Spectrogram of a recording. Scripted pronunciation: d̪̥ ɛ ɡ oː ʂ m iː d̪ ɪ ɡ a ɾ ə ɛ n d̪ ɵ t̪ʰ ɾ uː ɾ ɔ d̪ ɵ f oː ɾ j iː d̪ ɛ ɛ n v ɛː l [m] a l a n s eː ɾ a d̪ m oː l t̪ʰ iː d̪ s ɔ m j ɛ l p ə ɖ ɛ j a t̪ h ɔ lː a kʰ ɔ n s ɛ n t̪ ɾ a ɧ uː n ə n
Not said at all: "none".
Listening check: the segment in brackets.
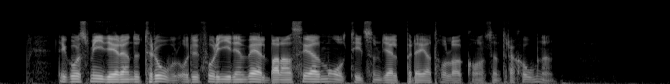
b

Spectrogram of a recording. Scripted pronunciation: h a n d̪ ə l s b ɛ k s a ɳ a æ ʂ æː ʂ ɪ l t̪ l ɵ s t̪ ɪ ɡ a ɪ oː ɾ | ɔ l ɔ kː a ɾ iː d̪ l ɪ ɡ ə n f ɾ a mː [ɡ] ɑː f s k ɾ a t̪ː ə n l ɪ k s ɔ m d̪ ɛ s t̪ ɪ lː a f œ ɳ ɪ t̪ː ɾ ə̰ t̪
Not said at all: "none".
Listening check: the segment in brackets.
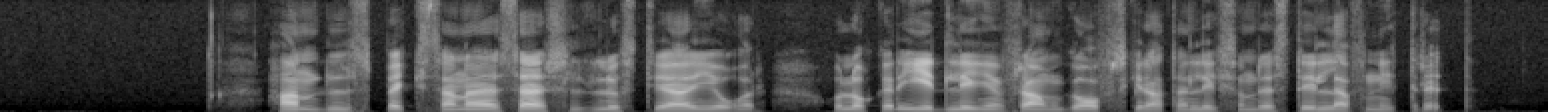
ɡ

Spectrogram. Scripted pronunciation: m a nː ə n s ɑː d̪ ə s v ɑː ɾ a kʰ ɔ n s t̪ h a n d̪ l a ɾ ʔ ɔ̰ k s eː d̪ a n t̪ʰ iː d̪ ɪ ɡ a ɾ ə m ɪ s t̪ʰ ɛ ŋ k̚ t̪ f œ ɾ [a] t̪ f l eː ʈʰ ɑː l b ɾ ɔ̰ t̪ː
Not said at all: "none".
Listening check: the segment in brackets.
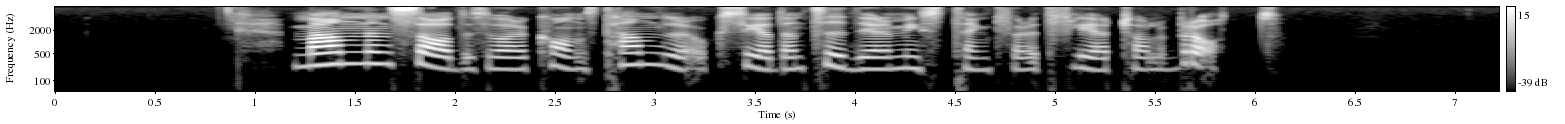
ɛ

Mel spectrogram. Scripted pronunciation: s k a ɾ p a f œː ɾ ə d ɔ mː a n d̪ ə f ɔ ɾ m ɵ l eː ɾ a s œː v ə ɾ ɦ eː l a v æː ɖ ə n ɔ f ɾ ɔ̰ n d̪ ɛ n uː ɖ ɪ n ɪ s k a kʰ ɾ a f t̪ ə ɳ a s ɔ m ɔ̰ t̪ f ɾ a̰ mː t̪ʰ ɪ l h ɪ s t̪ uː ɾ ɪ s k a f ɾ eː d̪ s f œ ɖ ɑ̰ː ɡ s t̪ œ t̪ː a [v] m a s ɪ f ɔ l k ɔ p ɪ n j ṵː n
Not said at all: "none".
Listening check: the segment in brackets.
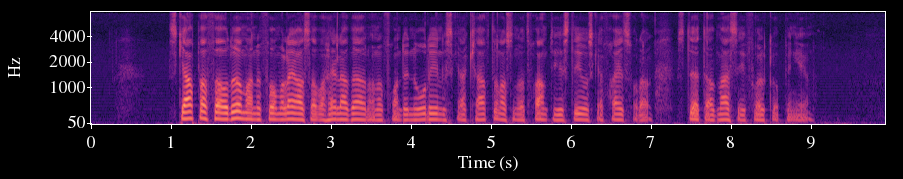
v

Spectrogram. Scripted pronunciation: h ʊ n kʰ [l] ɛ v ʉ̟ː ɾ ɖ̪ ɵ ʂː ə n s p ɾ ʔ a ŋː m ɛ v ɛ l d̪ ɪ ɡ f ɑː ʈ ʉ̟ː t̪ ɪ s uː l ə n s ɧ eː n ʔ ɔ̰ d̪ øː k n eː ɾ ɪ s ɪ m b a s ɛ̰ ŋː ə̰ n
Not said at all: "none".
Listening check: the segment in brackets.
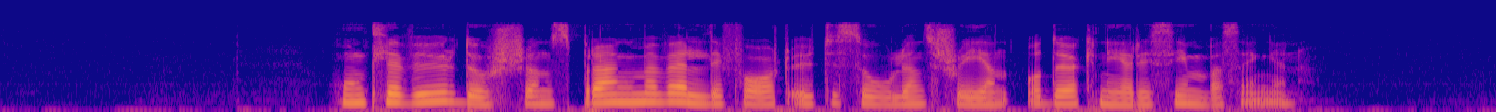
l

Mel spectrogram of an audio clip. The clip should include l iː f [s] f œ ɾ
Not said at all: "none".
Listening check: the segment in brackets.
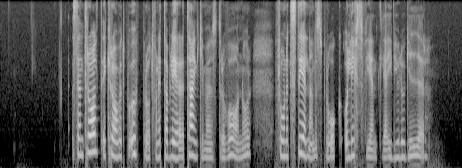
s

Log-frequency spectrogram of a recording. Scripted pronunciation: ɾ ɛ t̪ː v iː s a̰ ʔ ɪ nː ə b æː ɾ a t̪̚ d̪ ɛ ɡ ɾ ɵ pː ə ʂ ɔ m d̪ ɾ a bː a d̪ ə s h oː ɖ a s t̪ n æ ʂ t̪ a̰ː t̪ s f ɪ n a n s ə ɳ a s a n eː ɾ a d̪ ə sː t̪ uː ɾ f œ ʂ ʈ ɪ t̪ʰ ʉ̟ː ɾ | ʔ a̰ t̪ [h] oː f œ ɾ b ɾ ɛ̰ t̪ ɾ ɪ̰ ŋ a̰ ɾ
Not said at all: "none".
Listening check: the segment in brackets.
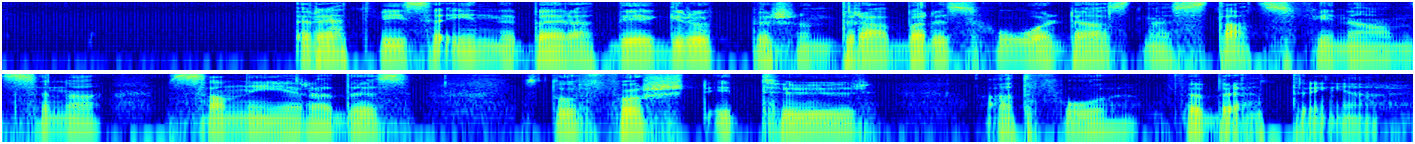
f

